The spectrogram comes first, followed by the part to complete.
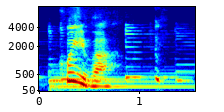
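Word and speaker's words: Caoimhe: differently interesting so for anyone listening the name is spelled c a o i m h e cueva wow i i could not see that at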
